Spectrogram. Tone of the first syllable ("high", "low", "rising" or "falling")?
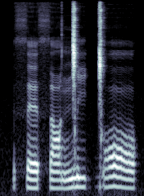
low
